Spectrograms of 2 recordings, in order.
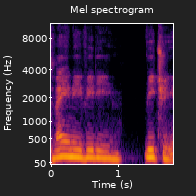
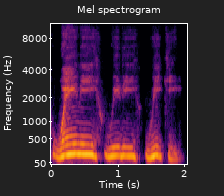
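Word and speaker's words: veni vidi vici: Caesar and I'm going to use his English name would have said wy weedy waky and I'm sorry that sounds really strange to my ears but popes Benedict and uh Leo will say vainy vidvichi.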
